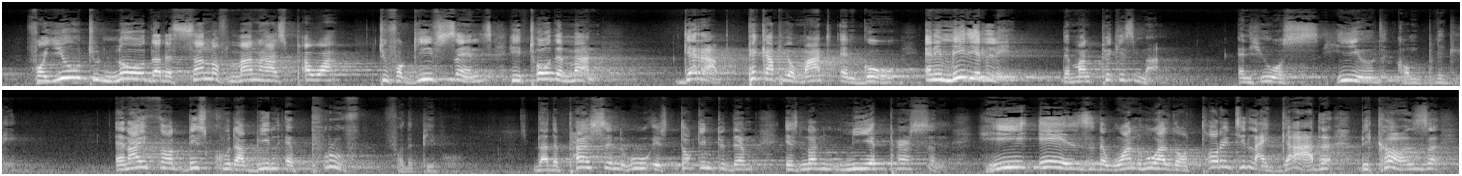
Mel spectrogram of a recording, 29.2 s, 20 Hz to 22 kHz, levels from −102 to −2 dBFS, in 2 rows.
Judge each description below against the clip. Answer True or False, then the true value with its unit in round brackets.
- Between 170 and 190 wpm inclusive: False (150 wpm)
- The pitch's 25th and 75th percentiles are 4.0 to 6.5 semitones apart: True (5.2 semitones)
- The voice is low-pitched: False (220 Hz)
